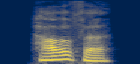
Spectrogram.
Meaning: harp
- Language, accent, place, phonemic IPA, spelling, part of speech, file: German, Germany, Berlin, /ˈharfə/, Harfe, noun, De-Harfe.ogg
